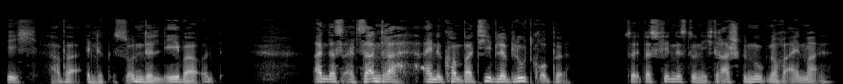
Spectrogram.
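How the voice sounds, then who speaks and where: A man's voice: lowish voice, moderate pace, slightly rough, dry recording, voice pushed up. A man voicing an exhausted adult man who pleads urgently and breathlessly with his brother. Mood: urgent pleading.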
